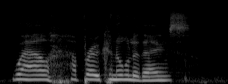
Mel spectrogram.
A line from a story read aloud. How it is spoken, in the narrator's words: he sighed and said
